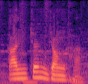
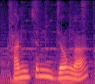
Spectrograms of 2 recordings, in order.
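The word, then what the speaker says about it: Kangchenjunga: কিন্তু ব্রিটিশরা একে ভুল উচ্চারণ করে নাম দিয়েছিল কাঞ্চনজংঘা এবং তারপর থেকেই কিন্তু এই নামেই সবাই একে চেনে। আসলে খানচনজঙ্গা অর্থাৎ যে আসল নামটি তার কিন্তু একটি বিশেষ অর্থ রয়েছে।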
